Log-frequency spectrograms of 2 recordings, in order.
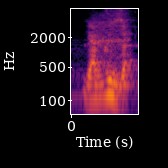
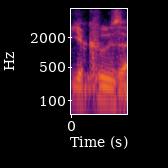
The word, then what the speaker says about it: Yakuza: it's yeah cuz i Yakuza the emphasis is on the first syllable your fascist okay usually I've heard tomato tomahto and you're Canadian so okay a lot a lot of Americans pronounce it Yakuza Yakuza yeah I've always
